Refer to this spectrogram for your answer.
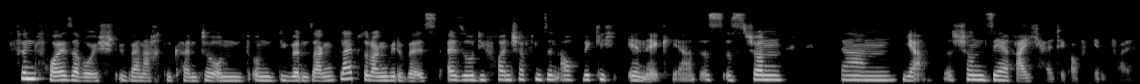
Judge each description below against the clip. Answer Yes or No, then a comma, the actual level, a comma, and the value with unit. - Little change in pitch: No, average, 3.0 semitones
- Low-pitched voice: No, high, 200 Hz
